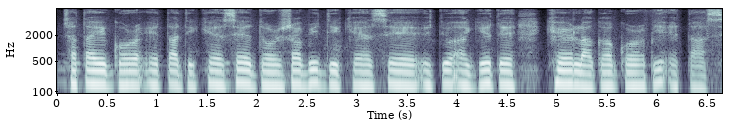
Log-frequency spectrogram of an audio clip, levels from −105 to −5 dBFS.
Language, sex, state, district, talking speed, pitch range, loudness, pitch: Nagamese, female, Nagaland, Kohima, 160 wpm, 140-150 Hz, -17 LUFS, 145 Hz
